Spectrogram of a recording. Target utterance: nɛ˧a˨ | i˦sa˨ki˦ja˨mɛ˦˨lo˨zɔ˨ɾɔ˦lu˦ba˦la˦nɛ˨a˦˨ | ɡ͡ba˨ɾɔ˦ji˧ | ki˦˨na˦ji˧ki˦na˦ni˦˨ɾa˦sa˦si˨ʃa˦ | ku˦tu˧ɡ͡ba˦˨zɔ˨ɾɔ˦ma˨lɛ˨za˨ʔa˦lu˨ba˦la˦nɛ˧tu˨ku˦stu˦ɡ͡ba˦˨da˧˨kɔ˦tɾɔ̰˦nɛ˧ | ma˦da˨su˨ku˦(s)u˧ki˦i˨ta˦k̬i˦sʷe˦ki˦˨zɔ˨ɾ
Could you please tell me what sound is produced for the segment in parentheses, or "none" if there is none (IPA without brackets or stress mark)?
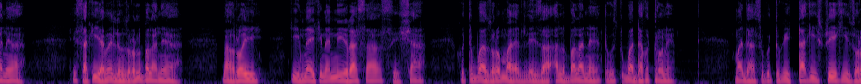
t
